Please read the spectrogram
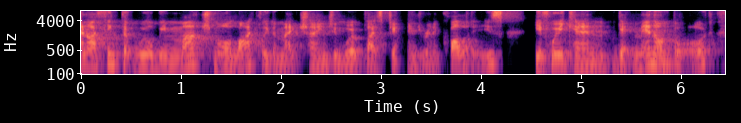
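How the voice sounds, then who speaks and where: A man with an Australian accent, medium in pitch, bright and sharp in tone, with lively intonation and a fairly quick pace. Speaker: researcher on men and violence prevention. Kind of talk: webinar Q&A answers.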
